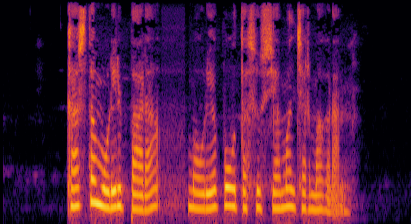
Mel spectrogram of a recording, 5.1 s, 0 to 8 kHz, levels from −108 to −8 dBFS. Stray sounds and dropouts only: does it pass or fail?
pass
